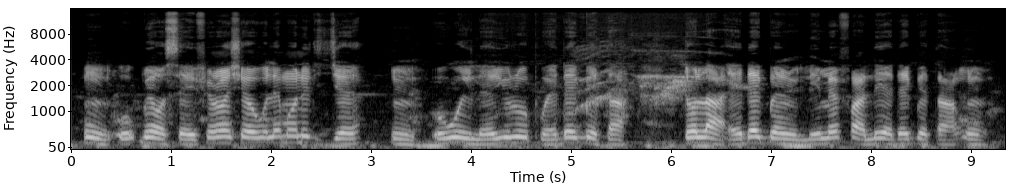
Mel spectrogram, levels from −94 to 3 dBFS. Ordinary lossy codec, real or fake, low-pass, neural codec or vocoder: none; real; 14.4 kHz; none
